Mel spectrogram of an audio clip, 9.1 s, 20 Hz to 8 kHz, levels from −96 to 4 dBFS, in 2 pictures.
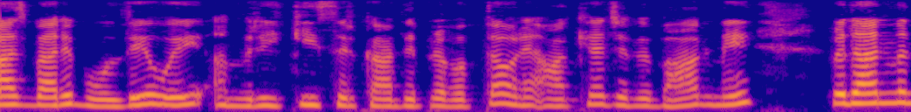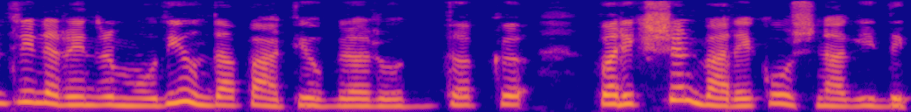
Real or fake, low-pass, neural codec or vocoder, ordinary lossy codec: fake; none; codec, 16 kHz, 4 kbps, FreqCodec, larger model; none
